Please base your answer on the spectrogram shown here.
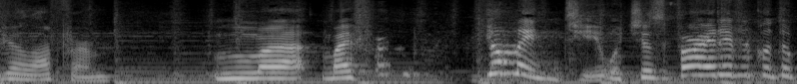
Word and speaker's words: Chiomenti: Chiomenti, love it. How did I do? Probably not well. Very good. Excellent pronunciation.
